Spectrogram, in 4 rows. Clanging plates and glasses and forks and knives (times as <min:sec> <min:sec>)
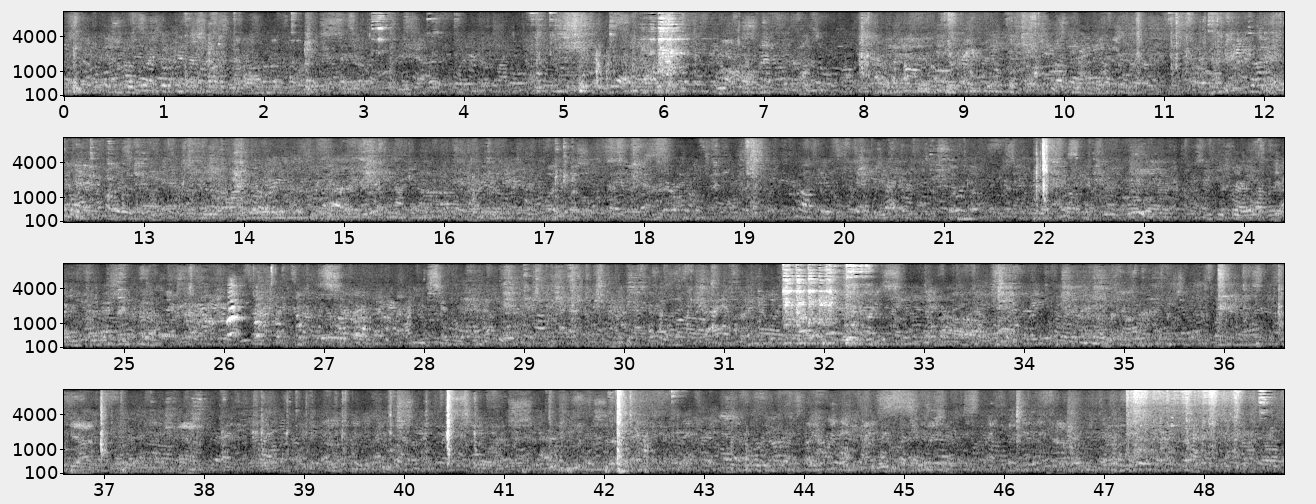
0:03.0 0:04.0, 0:04.7 0:06.4, 0:31.6 0:32.6, 0:47.2 0:48.8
